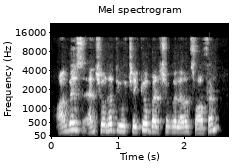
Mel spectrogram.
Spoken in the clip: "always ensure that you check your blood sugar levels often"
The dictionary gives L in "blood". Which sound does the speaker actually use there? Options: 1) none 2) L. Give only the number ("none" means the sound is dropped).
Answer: 1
